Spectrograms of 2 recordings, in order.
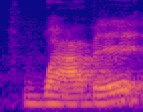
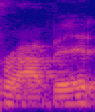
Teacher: Like the R sound, she was substituting a W for, so it might sound like wabbit instead of rabbit.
